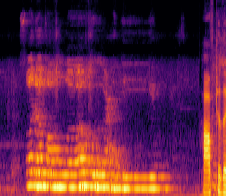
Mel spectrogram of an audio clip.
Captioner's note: reciting the verse of the Qur’an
